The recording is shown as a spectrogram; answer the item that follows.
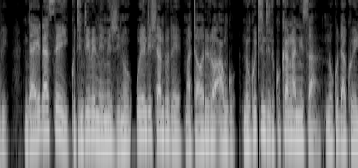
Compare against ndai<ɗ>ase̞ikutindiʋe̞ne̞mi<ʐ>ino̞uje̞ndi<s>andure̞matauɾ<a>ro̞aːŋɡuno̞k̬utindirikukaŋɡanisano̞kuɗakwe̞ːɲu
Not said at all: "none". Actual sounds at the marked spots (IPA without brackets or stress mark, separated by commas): ɗ, ʐ, ʃ, i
